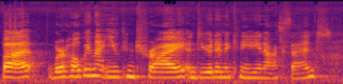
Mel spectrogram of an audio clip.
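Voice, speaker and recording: A woman with a bright, high voice runs an upbeat backstage interview. She moves through rapid questions with a bubbly manner, recorded at a concert venue before a show. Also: fairly even intonation, low-quality recording.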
